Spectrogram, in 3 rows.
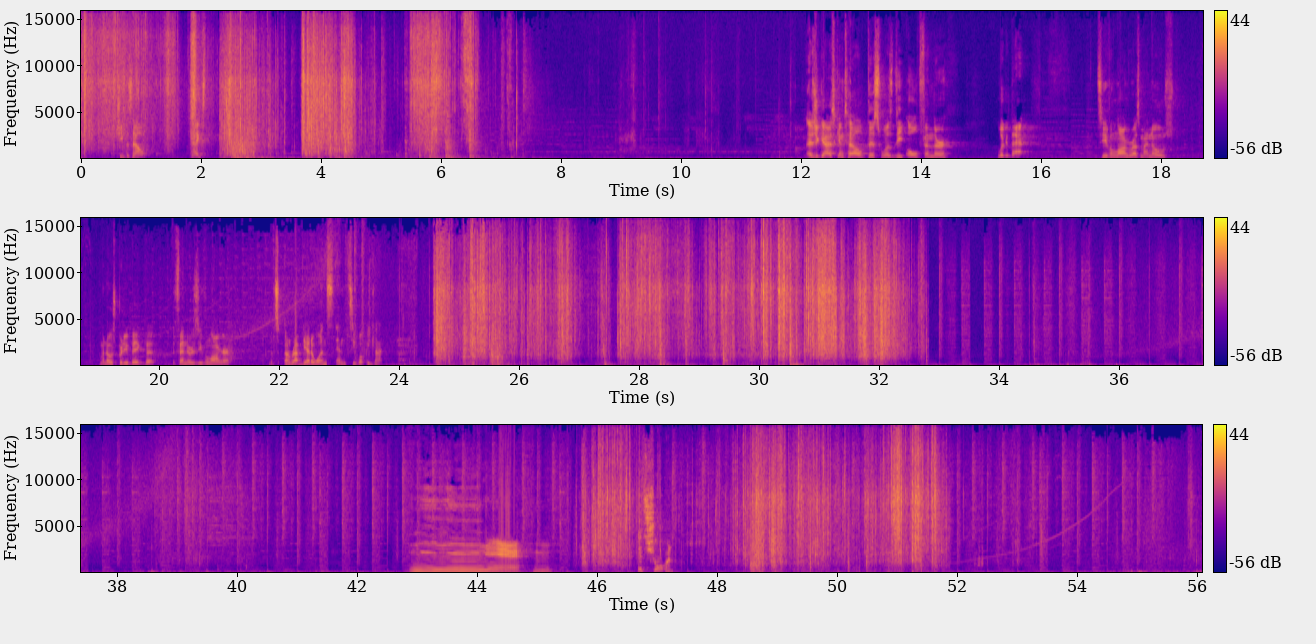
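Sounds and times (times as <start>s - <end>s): plastic packaging crinkling: 0.0s - 7.0s, 24.6s - 32.8s, 45.5s - 53.3s
background music with steady beat: 0.0s - 56.0s.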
